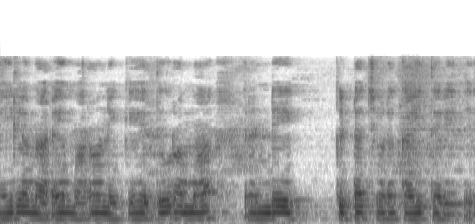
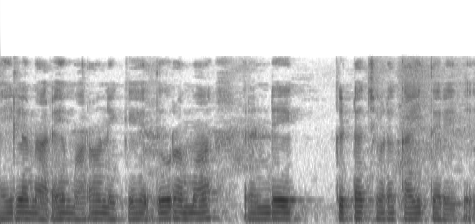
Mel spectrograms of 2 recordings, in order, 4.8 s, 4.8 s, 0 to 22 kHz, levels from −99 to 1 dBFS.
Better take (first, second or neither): second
